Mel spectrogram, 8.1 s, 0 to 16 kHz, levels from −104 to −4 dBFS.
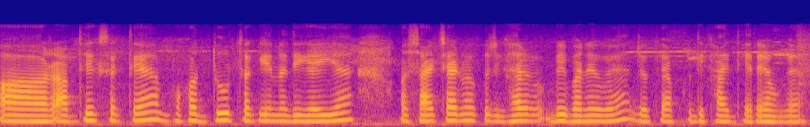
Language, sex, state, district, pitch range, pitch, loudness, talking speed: Hindi, female, Uttar Pradesh, Jyotiba Phule Nagar, 175-195 Hz, 180 Hz, -21 LUFS, 205 wpm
